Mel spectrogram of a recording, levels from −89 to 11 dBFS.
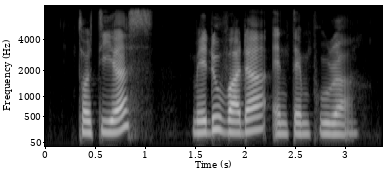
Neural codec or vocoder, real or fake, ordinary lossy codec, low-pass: none; real; none; 7.2 kHz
